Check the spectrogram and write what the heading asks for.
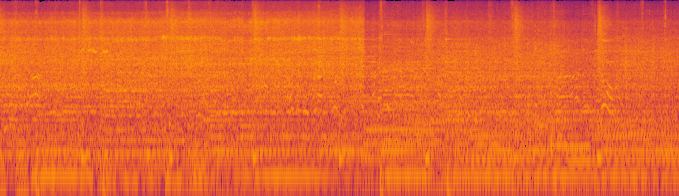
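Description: Diesel engines of a heavy-haulage road convoy running at low speed with street traffic, under a steady background music bed.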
